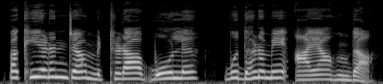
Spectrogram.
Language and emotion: Sindhi, neutral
